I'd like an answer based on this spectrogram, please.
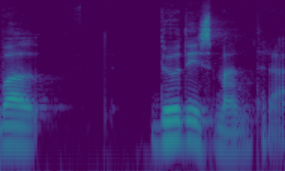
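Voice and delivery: ordinary talk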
